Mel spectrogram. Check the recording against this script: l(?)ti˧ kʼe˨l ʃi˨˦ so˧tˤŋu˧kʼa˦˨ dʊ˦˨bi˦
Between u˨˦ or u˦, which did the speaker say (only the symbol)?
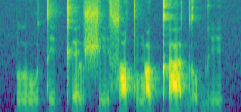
u˨˦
